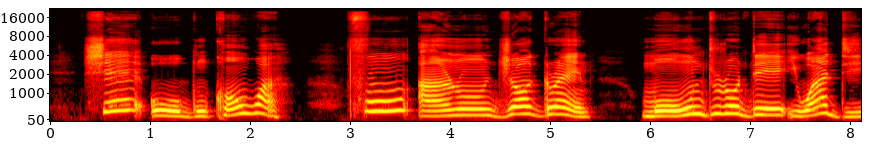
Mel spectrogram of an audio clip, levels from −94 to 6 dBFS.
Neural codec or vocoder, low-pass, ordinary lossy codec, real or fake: none; none; none; real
